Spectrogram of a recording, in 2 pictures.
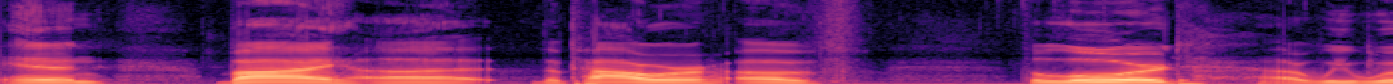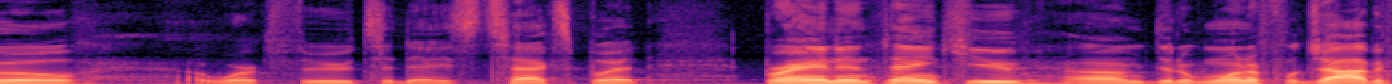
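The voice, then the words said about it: Slightly raspy congested voice. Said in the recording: “if you can hear my voice is still a little raspy ... caught a little head congestion, sinus infection”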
